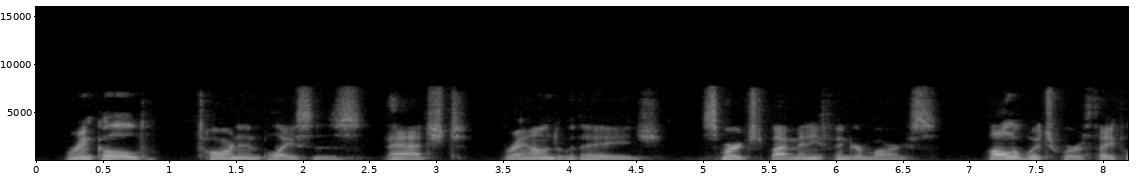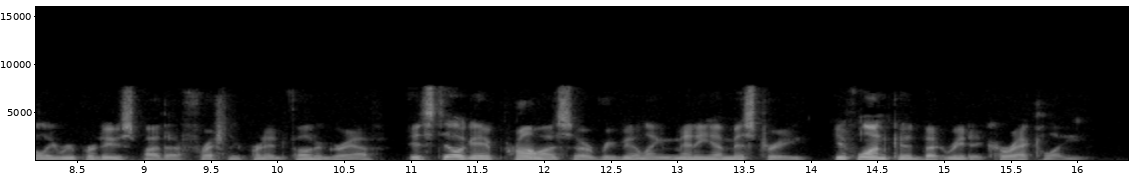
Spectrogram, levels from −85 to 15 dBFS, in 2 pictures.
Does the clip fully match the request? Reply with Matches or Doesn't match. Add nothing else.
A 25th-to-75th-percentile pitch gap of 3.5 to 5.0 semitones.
Matches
